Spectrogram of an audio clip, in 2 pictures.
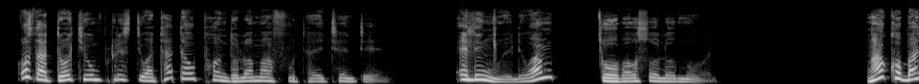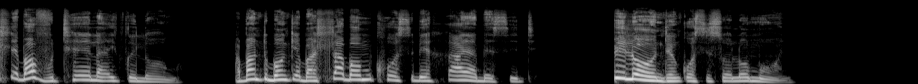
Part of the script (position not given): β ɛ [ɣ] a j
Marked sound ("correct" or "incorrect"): incorrect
